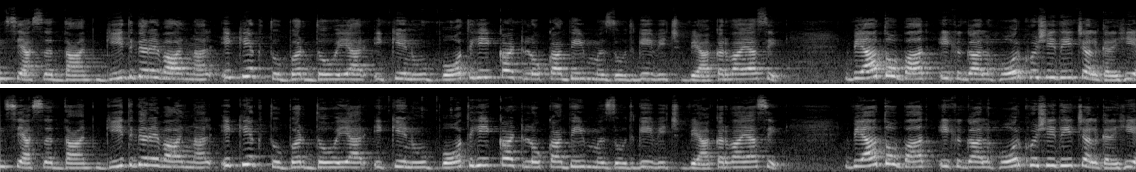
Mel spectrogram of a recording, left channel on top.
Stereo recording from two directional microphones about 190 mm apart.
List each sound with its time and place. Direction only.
0.2 s a woman's voice: 45° right (ahead or behind)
